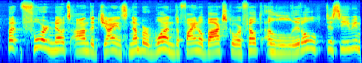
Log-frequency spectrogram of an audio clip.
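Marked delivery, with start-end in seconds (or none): 2.3-4.8 stress placed on the word little. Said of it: "Stress the word little there".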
